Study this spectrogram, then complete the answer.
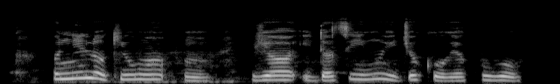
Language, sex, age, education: Yoruba, female, 15-29, tertiary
